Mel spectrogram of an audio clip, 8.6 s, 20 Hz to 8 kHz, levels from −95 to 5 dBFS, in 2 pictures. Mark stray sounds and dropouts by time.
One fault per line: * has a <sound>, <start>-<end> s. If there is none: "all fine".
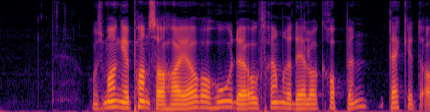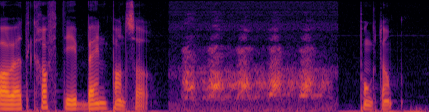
* has a bark, 6.1-7.7 s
